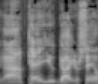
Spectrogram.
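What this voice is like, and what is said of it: Put-on Southern US accent. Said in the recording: “if I broke my leg down south ... the accent doesn't work for you”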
